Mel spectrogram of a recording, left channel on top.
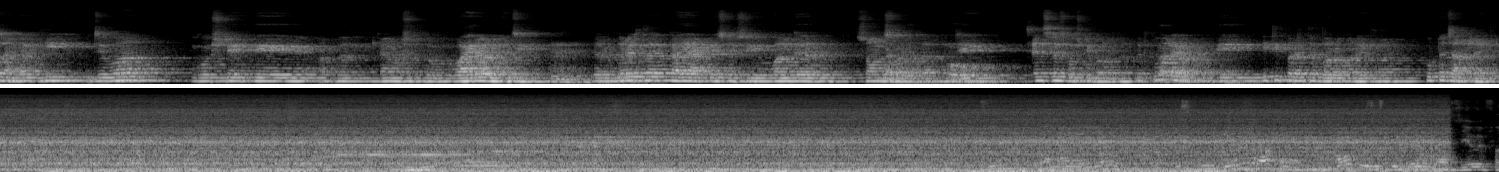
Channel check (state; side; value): different; both; correlation 0.00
